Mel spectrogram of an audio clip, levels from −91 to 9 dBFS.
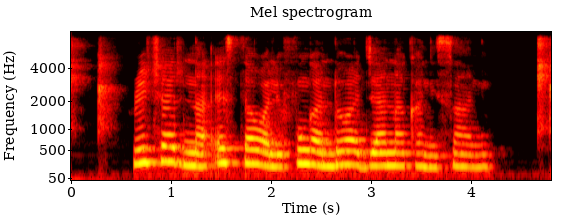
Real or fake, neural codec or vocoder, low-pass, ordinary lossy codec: real; none; 7.2 kHz; none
